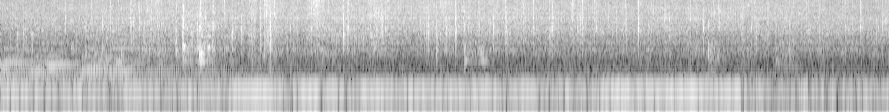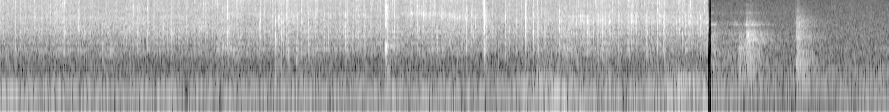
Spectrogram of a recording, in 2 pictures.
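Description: Reheated fried chicken, fries and nuggets sizzling and crackling in a nonstick frying pan, with a few sharp clicks of metal tongs turning the food. The sizzling cuts off abruptly near the end, and a couple of faint knocks follow.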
